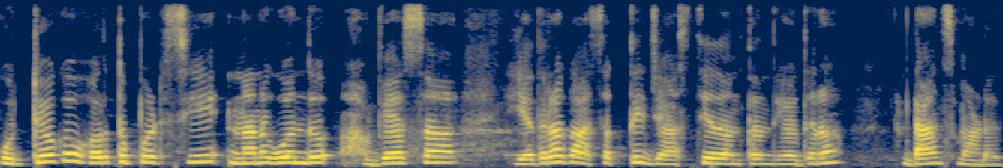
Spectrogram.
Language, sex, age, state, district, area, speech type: Kannada, female, 30-45, Karnataka, Bidar, rural, spontaneous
